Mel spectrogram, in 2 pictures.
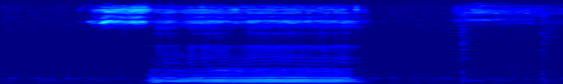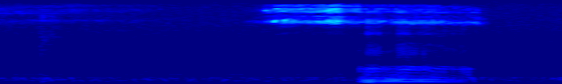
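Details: Pug and Boston Terrier mix dog snoring while asleep indoors: two loud, rough, buzzy inhaled snores about a second long, separated by a quieter breathing rasp, in a hushed room.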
